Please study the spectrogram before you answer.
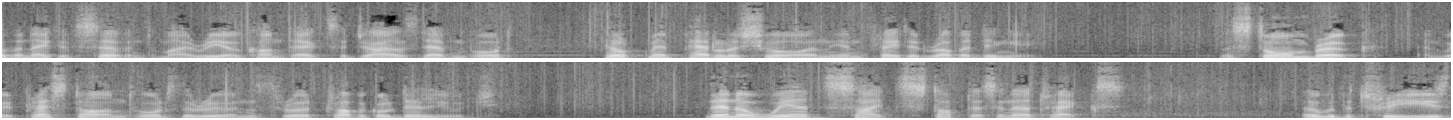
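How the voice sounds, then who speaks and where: Stiff-upper-lip British agent, lowish voice, clipped and understated, old radio adventure with muffled sound. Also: male voice. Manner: clipped, understated, old-fashioned gentlemanly speech. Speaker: lead character and narrator. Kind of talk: vintage adventure serial narration and dialogue. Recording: dull vintage radio sound.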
